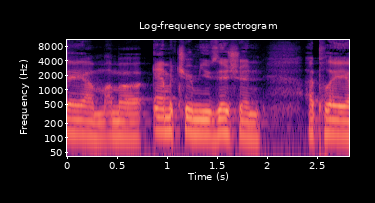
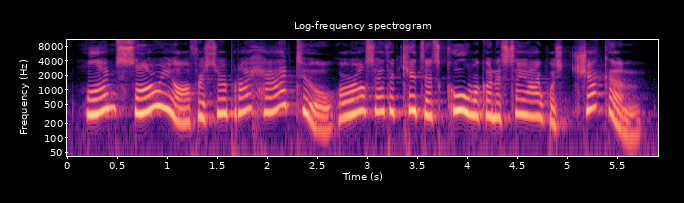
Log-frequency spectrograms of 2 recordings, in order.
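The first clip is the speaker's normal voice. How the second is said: very high, loud, animated, swooping schoolkid voice; 7 dB louder than usual. Retelling the kid's excuse to the officer, imitating the kid. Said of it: "The kid goes".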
